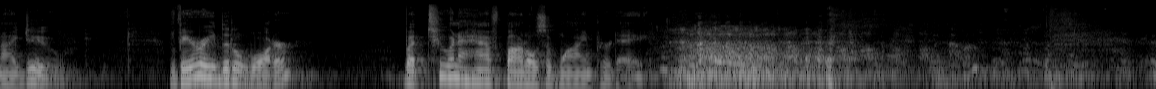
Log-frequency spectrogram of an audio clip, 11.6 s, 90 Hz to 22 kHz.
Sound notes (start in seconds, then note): 6.5 laughter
